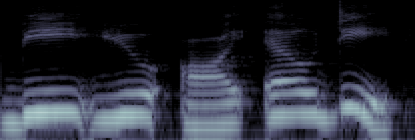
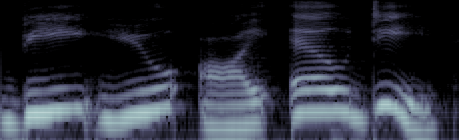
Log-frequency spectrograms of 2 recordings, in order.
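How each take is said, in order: The two takes are said the same way.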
